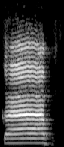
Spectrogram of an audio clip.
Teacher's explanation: 5 নম্বর মাখরাজ জিহ্বার গোড়া থেকে একটু আগে বাড়িয়ে তার বরাবর উপরে তালুর সঙ্গে লাগিয়ে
